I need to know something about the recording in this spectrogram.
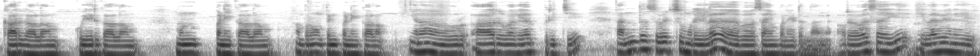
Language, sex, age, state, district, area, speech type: Tamil, male, 30-45, Tamil Nadu, Tiruvarur, rural, spontaneous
